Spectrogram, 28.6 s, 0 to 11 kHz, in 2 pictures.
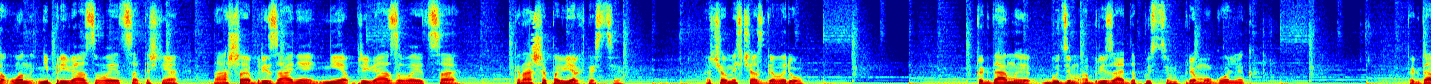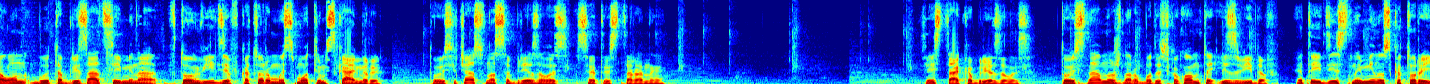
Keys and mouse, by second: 6.8 ctrl+shift+x, 8.2-18.1 middle drag, 18.5-19.1 middle drag, 20.6-20.9 middle drag, 21.4-22.2 middle drag, 22.2 drag, 22.9 click, 23.3 middle click, 24.6 ctrl+z, 24.8 ctrl+z, 25.4-25.7 middle drag, 27.6 KP_1.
